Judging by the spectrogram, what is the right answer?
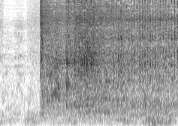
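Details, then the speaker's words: VW Vento after EGR cleaning, injector service and head cover gasket replacement (earlier knocking, jerking, smoke, low oil): engine cranks, catches at once and settles into a steady, even idle with no jerking or misfire. "गाड़ी start हो चुका है। जैसे कि देख सकते हैं। ये देखिए गाड़ी और काफी झटका नहीं रहता।"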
